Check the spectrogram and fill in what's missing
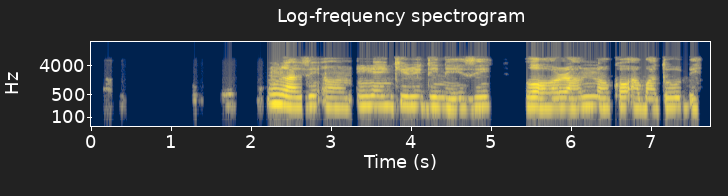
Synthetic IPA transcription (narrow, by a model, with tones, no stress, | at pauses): ŋ̩˦ŋa˨zɪ˦ʔa˨i˦ɦe˦ŋ̩˦ki˦ɾi˦dɪ˦ne˨zi˦ | ɣɔ˨ɾa˨n̩˦nɔ˨kɔ˦ʔa˨ɡ͡ba˨to˦be˨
